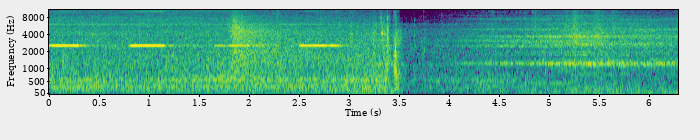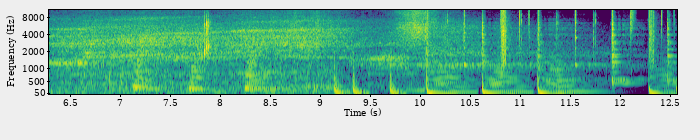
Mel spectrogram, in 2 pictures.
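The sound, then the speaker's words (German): A train's door-closing warning beeps sound at platform 18, on a train journey from Düsseldorf to Munich, as a run of short, steady high-pitched tones over rumbling rail noise, followed by the train's low hum and a series of heavy clunks and rattles. “Gleis 18. Bitte steigen Sie ein. Die Türen schließen automatisch.”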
